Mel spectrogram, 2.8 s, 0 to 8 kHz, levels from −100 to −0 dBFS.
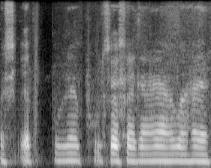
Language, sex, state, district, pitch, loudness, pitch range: Hindi, male, Bihar, Patna, 130 Hz, -18 LUFS, 125-135 Hz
